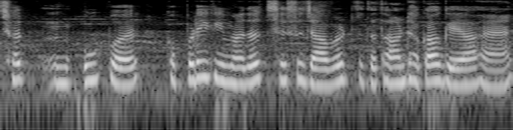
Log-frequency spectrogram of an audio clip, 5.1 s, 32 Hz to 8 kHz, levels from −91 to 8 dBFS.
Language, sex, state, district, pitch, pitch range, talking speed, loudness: Hindi, male, Punjab, Fazilka, 255 Hz, 230-270 Hz, 130 wpm, -16 LUFS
